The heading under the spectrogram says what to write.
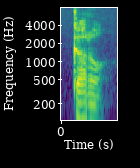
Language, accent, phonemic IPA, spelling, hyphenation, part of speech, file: English, General American, /ˈɡʌt(ə)l/, guttle, gut‧tle, verb / noun, En-us-guttle.ogg
- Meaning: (verb) 1. Often followed by down or up: to swallow (something) greedily; to gobble, to guzzle 2. To eat voraciously; to gorge; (noun) An act of swallowing voraciously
